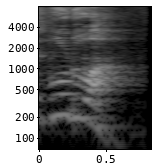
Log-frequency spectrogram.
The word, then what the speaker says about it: boudoir: And this sound is coupe, and this is boudoir. And OIR is underlined here. OIR. So sometimes this OI is pronounced as wa, like reservoir, repertoire, abattoir, and this is boudoir.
